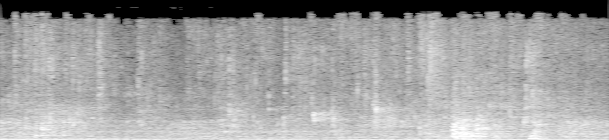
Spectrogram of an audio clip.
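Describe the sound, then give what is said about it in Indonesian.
Water runs from a tap for hand washing. It makes a soft, steady hiss with a few brief splashy bursts near the end. “Itu mau cuci tangan. Aku dong. Bawa aku dong cuci tangan.”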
